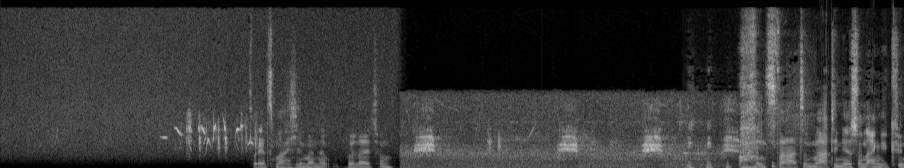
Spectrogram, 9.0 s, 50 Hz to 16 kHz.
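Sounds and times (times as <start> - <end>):
steady outdoor hiss: 0.0 - 9.0
speech: 2.5 - 4.6, 6.9 - 9.0
duck quacking: 4.0 - 8.0
laughter: 6.8 - 8.3.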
